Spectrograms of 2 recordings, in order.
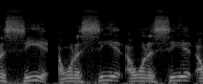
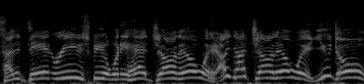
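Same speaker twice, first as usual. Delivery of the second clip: shrill, fired-up, very high-pitched shouting; 10 semitones higher than usual. Speaker on a post-game show, fired up arguing about quarterbacks: yelling. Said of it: "I'm sorry. I'm yelling".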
